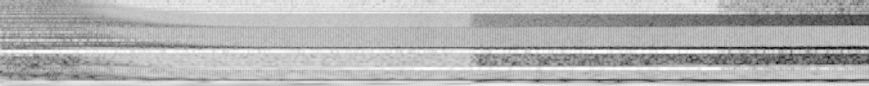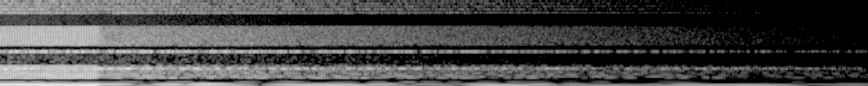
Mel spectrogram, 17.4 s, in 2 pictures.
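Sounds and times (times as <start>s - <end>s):
synth theme music: 0.0s - 10.8s.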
